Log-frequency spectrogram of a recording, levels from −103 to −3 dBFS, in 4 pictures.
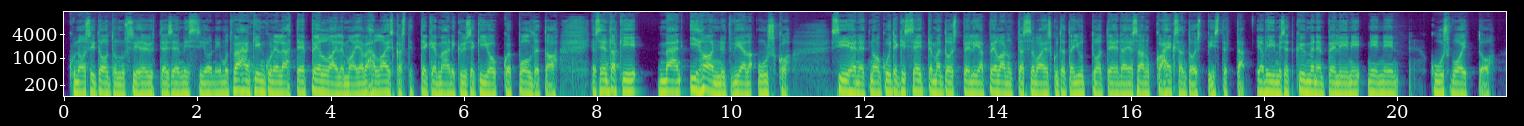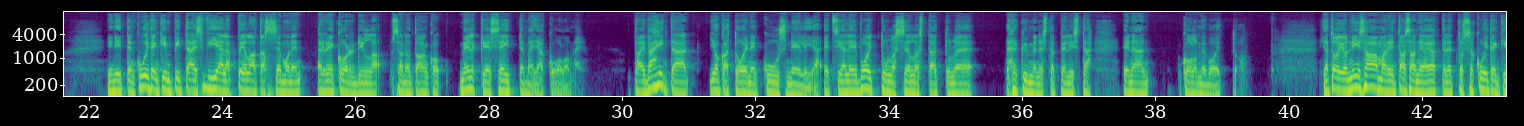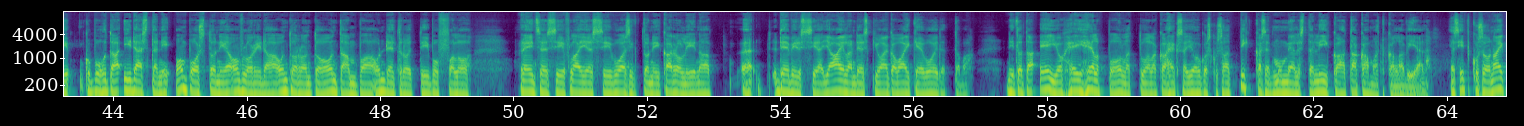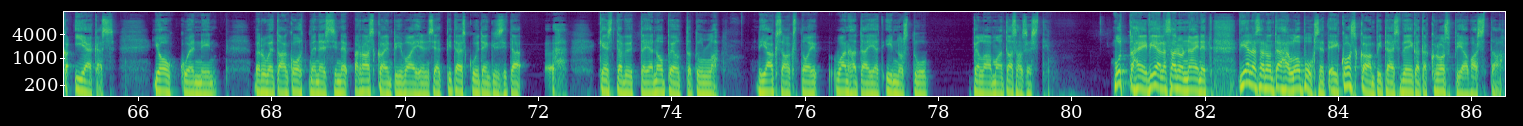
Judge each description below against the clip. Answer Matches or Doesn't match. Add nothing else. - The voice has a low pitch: Matches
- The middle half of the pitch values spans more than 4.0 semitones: Doesn't match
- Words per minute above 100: Matches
